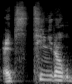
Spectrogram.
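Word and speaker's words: Epstein: 뭐 우리나라죠 근데 이제 그 자기가 앱스팅이라고 불러달라고 했어요 영국이나 미국에서는 영미권에서는 그 발음이 원래 어떻게 나던 본인이 불러달라고 한 대로 불러 주거든요 그래서 미디어에서 항상 이제 앱스틴이라고 말하는데 사실은 이제이 사람 관련된게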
